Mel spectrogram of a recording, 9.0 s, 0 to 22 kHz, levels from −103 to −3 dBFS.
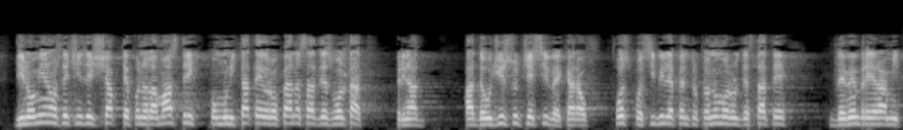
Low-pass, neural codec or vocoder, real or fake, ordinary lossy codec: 7.2 kHz; none; real; AAC, 48 kbps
